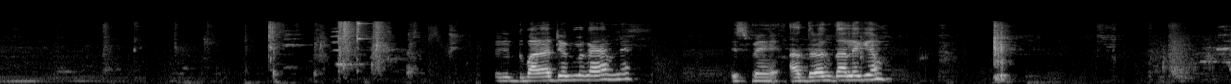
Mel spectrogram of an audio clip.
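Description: Comfort noise in place of the background fills six pauses, at 1.46–1.70, 2.21–2.45, 4.28–4.49, 6.53–7.31, 9.08–9.92 and 10.61–11.48 s. The real background becomes steady, textureless hiss, a smooth, uniform patch on a spectrogram, likely synthetic noise generated during discontinuous transmission.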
